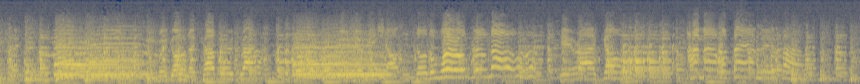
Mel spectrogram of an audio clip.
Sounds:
Musical instrument, Singing, Banjo, Song, Music

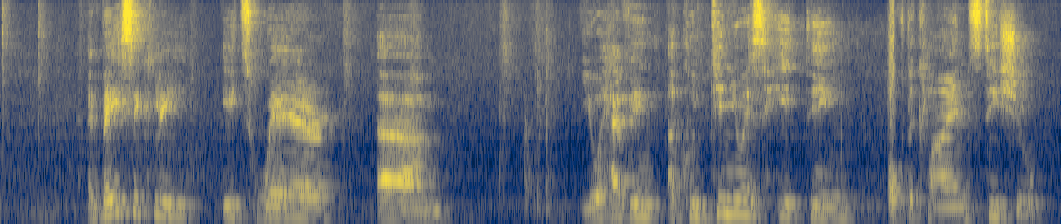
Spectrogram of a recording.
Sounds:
Speech

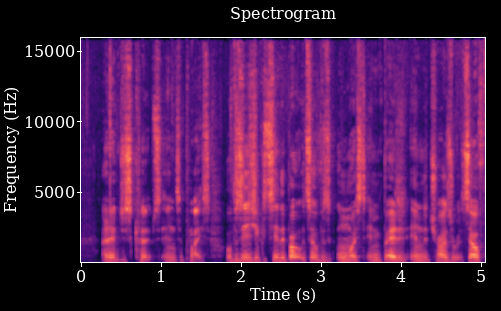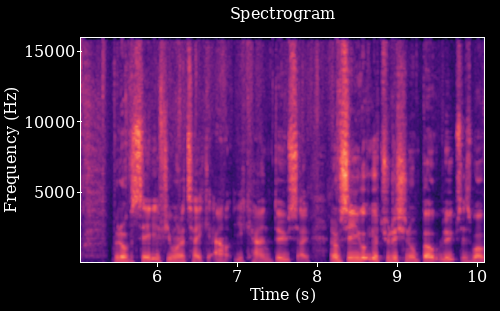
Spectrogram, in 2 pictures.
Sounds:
Speech

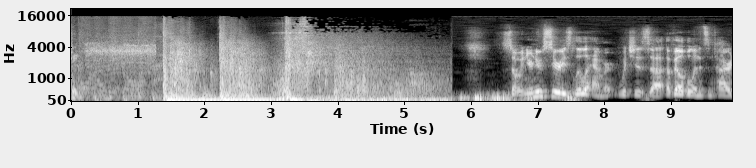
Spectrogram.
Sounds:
Gunshot

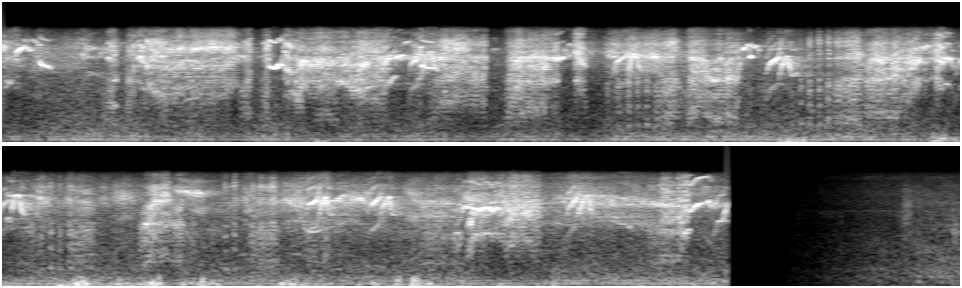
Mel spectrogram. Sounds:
Speech, Animal

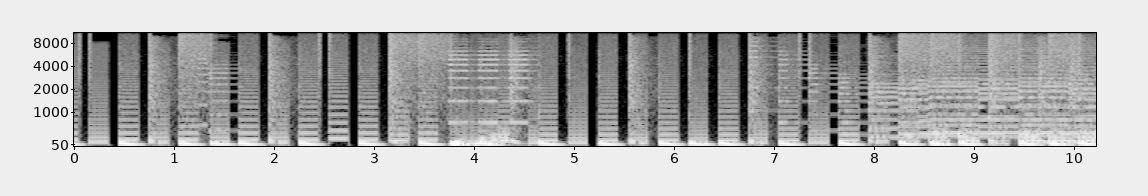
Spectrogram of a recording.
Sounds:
Music

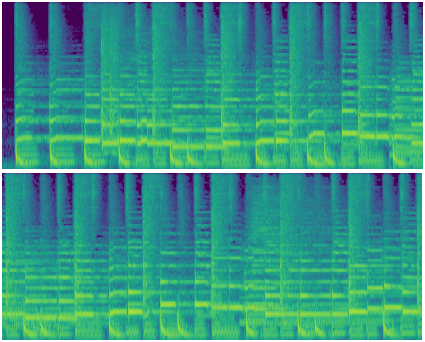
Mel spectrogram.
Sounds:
Pop music, Music, Funk

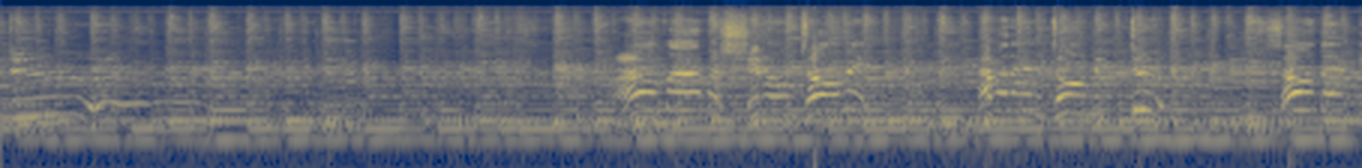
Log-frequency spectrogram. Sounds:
Strum, Guitar, Acoustic guitar, Plucked string instrument, Musical instrument, Music

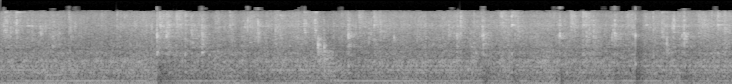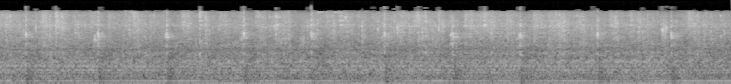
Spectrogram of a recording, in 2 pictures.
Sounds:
Vehicle, Water vehicle

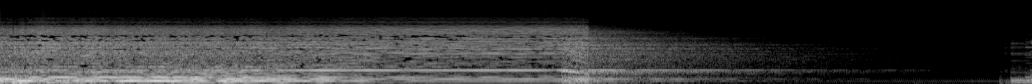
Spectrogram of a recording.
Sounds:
Music, Electric guitar, Musical instrument, Effects unit, Plucked string instrument, Guitar

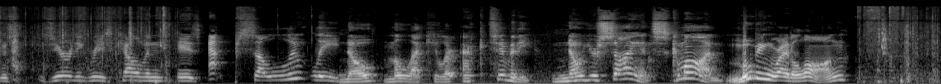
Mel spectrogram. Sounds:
Speech

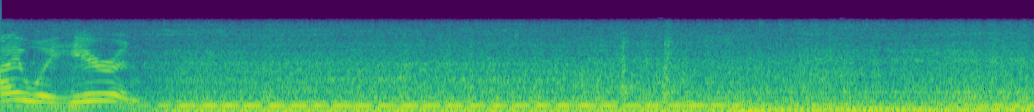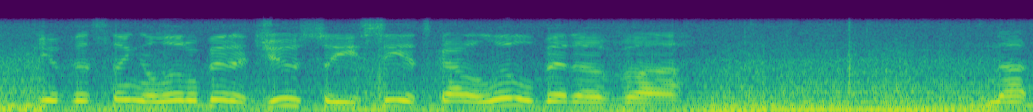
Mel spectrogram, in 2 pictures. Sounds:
outside, urban or man-made, Vehicle, Engine, Medium engine (mid frequency), Speech

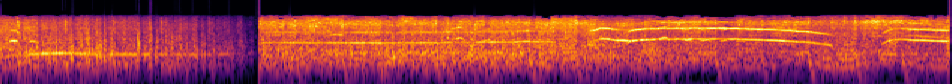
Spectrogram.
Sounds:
Vehicle, Sailboat, Motorboat, Music, Boat

